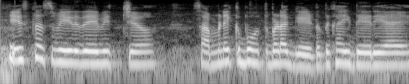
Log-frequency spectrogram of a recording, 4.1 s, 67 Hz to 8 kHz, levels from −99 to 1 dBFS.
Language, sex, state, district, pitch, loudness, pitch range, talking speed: Punjabi, female, Punjab, Kapurthala, 215 Hz, -12 LUFS, 205-230 Hz, 190 wpm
